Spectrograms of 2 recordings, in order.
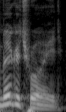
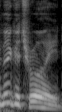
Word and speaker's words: Murgatroyd: to Murgatroid heavens to Murgatroid that's from old hanna-barbera having's to Murgatroyd you got to say it like that I watched a lot of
